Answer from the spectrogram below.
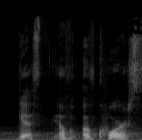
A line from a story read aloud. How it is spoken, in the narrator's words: he stammered, trying to keep his heart from leaping into his throat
